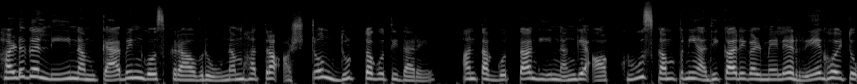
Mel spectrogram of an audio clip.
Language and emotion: Kannada, angry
